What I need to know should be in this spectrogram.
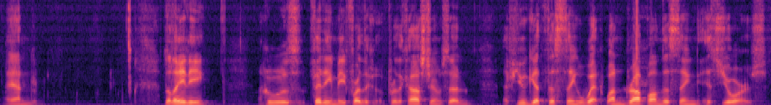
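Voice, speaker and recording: An older man, a local historical reenactor, telling rambling stories in a casual interview, with a loud voice and many fillers and restarts. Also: low voice, takes it slowly. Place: community TV studio.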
